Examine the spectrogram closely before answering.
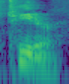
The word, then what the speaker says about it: Teeter: to be around and Linda was Teeter which rhyme with meter Teeter and meter and point to this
